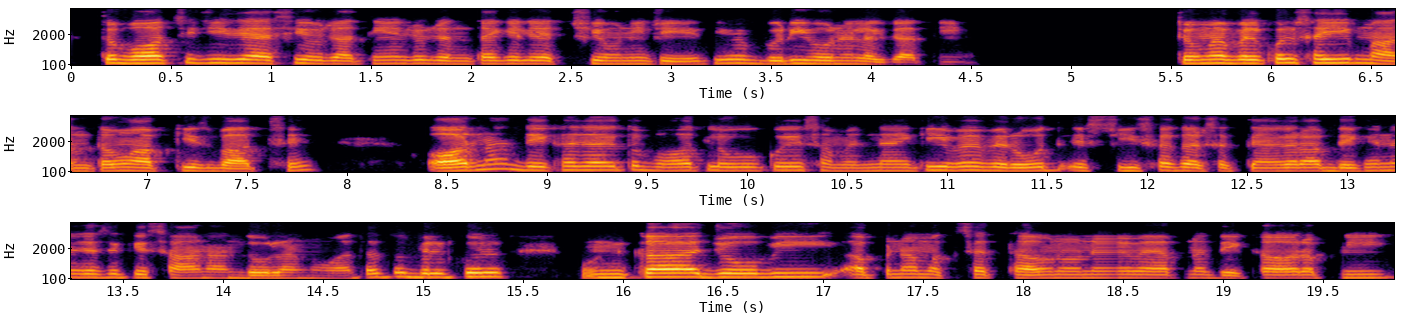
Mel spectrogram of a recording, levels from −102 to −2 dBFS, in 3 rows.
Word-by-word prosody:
तो 195 Hz, -, +5 dB
बहुत-सी 185 Hz, +2 st, +5 dB
चीज़ें 195 Hz, 0 st, +2 dB
ऐसी 175 Hz, +3 st, -3 dB
हो 180 Hz, -2 st, +1 dB
जाती 155 Hz, +1 st, -3 dB
है 175 Hz, 0 st, -5 dB
जो 180 Hz, 0 st, -3 dB
जनता 155 Hz, +2 st, -3 dB
के 170 Hz, +1 st, -2 dB
लिए 165 Hz, 0 st, -1 dB
अच्छी 170 Hz, -, -5 dB
होनी 155 Hz, -1 st, -5 dB
चाहिए 145 Hz, -1 st, -4 dB
थी, 185 Hz, +5 st, -3 dB
बुरी 160 Hz, +2 st, 0 dB
होने 165 Hz, -2 st, -1 dB
लग 140 Hz, -4 st, -2 dB
जाती 125 Hz, 0 st, -5 dB, 1.1 s
तो 180 Hz, -, +4 dB
मैं 190 Hz, 0 st, +4 dB
बिल्कुल 185 Hz, +3 st, +4 dB
सही 200 Hz, +1 st, +4 dB
मानता 150 Hz, -2 st, -1 dB
हूँ 170 Hz, +1 st, 0 dB
आपकी 160 Hz, +2 st, 0 dB
इस 160 Hz, -, -2 dB
बात 135 Hz, -2 st, +3 dB
से। 180 Hz, +3 st, -6 dB, 0.6 s
और 170 Hz, +3 st, +8 dB
ना 245 Hz, +3 st, -5 dB
देखा 195 Hz, 0 st, -1 dB
जाए 195 Hz, 0 st, +2 dB
तो 205 Hz, -, -3 dB
बहुत 175 Hz, -1 st, -3 dB
लोगों 175 Hz, -1 st, -3 dB
को -, -, -1 dB
ये 185 Hz, -, 0 dB
समझना 160 Hz, -2 st, -9 dB
है 165 Hz, 0 st, -4 dB
कि 190 Hz, +4 st, 0 dB
वे 190 Hz, +1 st, +1 dB
विरोध 170 Hz, 0 st, 0 dB
इस 160 Hz, -2 st, -7 dB
चीज़ 160 Hz, -1 st, -6 dB
का 185 Hz, -, +1 dB
कर 170 Hz, -2 st, +1 dB
सकते 155 Hz, +1 st, -7 dB
हैं 155 Hz, -, -4 dB
अगर 160 Hz, +1 st, -1 dB
आप 165 Hz, 0 st, +1 dB
देखे 155 Hz, +2 st, -3 dB
ना 180 Hz, +1 st, -6 dB
जैसे 180 Hz, 0 st, -3 dB
किसान 155 Hz, -3 st, -4 dB
आंदोलन 145 Hz, -1 st, -2 dB
हुआ 135 Hz, -1 st, -10 dB
था 185 Hz, -, +1 dB
तो 210 Hz, -, +1 dB
बिल्कुल 190 Hz, +3 st, +3 dB, 0.5 s
उनका 200 Hz, +3 st, +8 dB
जो 195 Hz, -, +5 dB, 0.2 s
भी 200 Hz, 0 st, 0 dB, 0.4 s
अपना 175 Hz, +4 st, -7 dB
मकसद 165 Hz, 0 st, -6 dB
था 150 Hz, -, +4 dB
उन्होंने 160 Hz, +1 st, -6 dB
वह 165 Hz, -1 st, -2 dB
अपना 160 Hz, +1 st, -9 dB
देखा 140 Hz, +3 st, -3 dB
और 155 Hz, +1 st, +1 dB
अपनी 165 Hz, +1 st, -7 dB
170 Hz, 220 wpm, -22 LUFS, 155-185 Hz, 1.1 s, और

